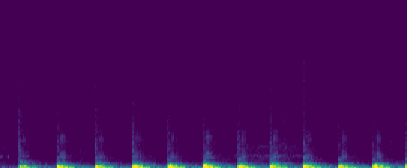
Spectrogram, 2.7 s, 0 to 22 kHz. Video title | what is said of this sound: Welcome to My Nightmare, I Think You’re Gonna Like it. (Trans Am LT Swap Ep.6) | Hear how it's hollow and just kind of has like a resonance to it?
